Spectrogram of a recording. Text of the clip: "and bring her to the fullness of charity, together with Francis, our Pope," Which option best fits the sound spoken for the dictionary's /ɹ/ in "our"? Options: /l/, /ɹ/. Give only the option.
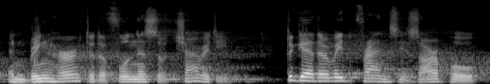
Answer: /ɹ/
